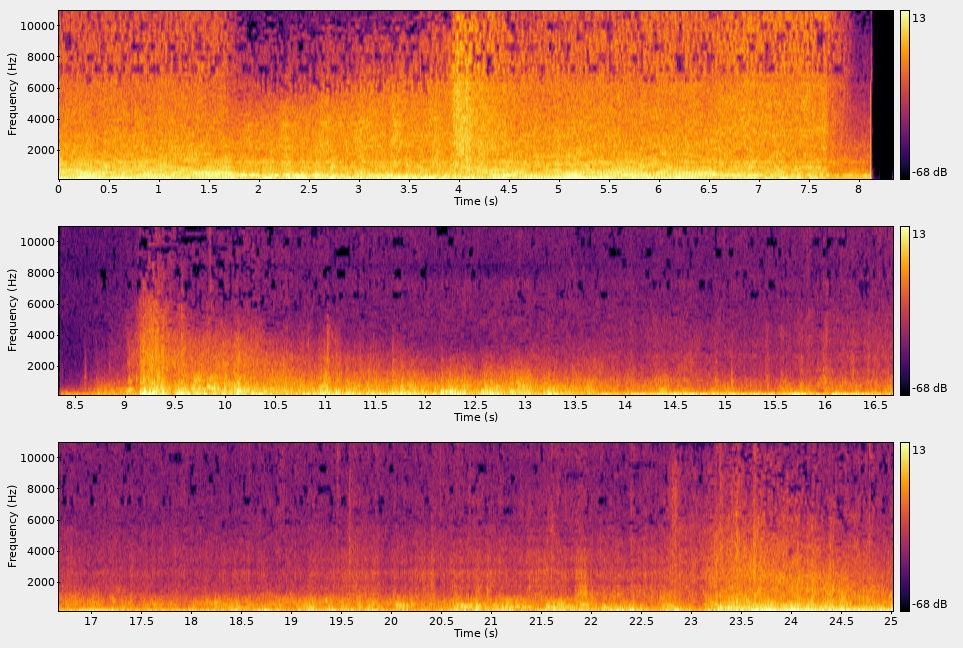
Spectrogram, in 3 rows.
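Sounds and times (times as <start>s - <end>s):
thunder rumbling: 0.0s - 3.0s, 8.4s - 25.0s
rain falling: 8.6s - 25.0s.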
